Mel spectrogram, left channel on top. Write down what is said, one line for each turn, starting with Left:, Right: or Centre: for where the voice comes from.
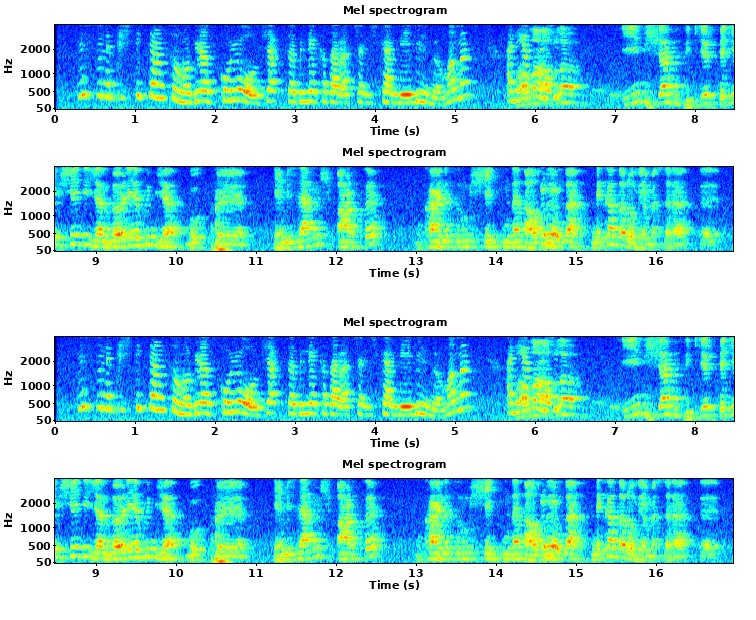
Left: Üstüne piştikten sonra o biraz koyu olacak. Tabii ne kadar açacaksın işkembeyi bilmiyorum ama hani
Right: Vallahi
Left: yaklaşık
Right: abla iyiymiş ya bu fikir. Peki bir şey diyeceğim. Böyle yapınca bu e, temizlenmiş artı bu kaynatılmış şeklinden aldığımda
Left: evet
Right: ne kadar oluyor mesela? E,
